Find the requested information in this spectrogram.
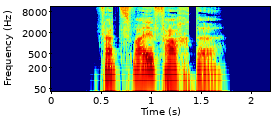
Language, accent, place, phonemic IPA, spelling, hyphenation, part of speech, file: German, Germany, Berlin, /fɛɐ̯ˈt͡svaɪ̯ˌfaxtə/, verzweifachte, ver‧zwei‧fach‧te, verb, De-verzweifachte.ogg
- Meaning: inflection of verzweifachen: 1. first/third-person singular preterite 2. first/third-person singular subjunctive II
